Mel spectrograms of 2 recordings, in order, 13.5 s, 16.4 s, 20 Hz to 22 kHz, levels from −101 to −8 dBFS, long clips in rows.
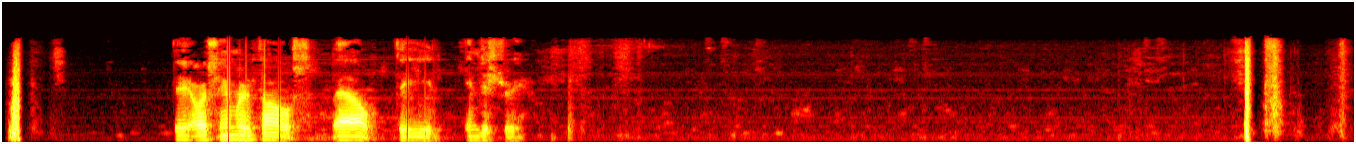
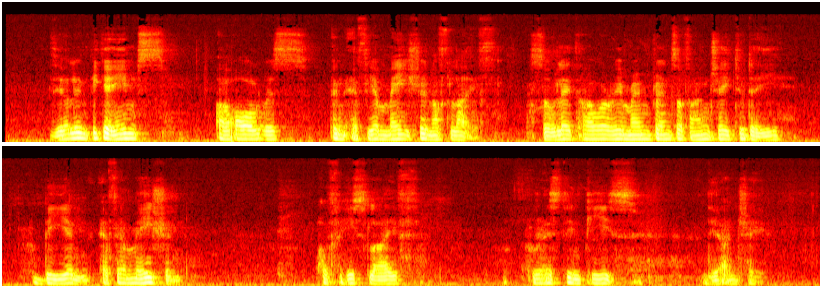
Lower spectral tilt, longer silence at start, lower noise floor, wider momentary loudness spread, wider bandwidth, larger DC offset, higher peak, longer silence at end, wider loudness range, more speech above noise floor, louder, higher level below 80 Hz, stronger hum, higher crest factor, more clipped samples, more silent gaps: second, -4.5 dB/octave vs -8.5 dB/octave; second, 0.05 s vs 0.5 s; first, -75 dBFS vs -45 dBFS; about the same, 16 LU vs 18 LU; second, 8 kHz vs 10.5 kHz; neither; about the same, 0 dBFS vs 0 dBFS; second, 0.1 s vs 0.55 s; first, 15 LU vs 6 LU; first, 56 dB vs 27 dB; about the same, -20 LUFS vs -20 LUFS; second, -54 dBFS vs -44 dBFS; neither; about the same, 24 dB vs 20 dB; neither; neither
